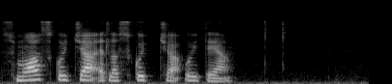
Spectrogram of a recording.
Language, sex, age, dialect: Faroese, female, 36-60, Suðurstreymoy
